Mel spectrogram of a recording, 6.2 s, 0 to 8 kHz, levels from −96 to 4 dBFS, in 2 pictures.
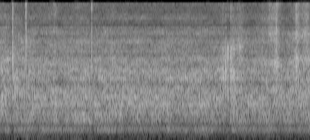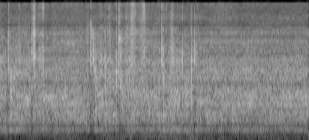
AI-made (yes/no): yes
